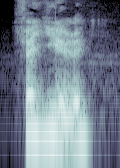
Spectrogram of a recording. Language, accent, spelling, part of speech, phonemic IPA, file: French, Canada, faillirez, verb, /fa.ji.ʁe/, LL-Q150 (fra)-faillirez.wav
- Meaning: second-person plural simple future of faillir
